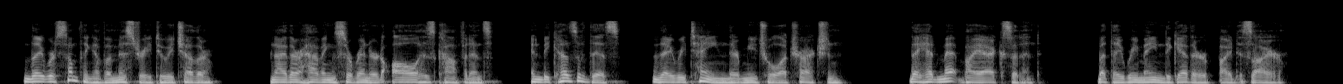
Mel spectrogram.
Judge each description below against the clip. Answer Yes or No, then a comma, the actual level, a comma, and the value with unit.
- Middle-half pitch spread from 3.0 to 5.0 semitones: Yes, average, 3.4 semitones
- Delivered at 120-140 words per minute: No, average, 155 wpm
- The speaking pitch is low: Yes, low, 100 Hz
